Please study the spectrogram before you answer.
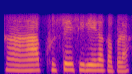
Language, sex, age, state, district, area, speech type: Hindi, female, 18-30, Uttar Pradesh, Ghazipur, rural, conversation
